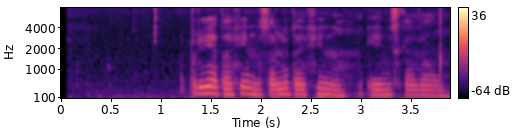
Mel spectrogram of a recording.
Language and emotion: Russian, neutral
